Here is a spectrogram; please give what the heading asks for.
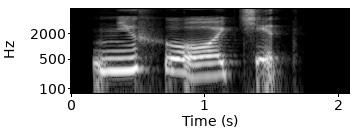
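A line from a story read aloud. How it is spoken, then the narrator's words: Thin giggling voice. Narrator (Russian): хихикнул тонкий голосок сверху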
